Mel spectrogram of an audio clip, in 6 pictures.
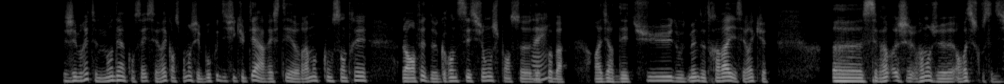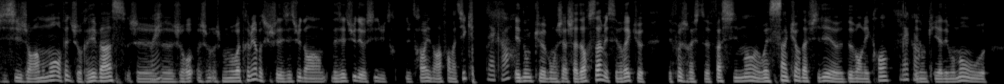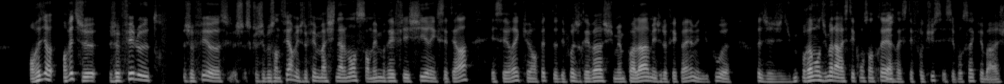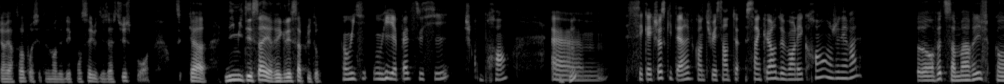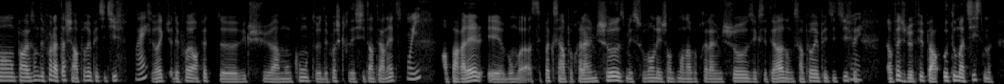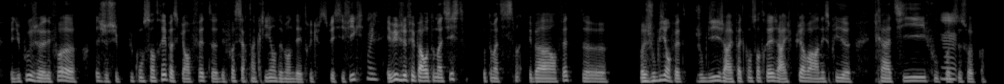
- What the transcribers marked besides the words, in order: tapping; "tout" said as "tss"; laughing while speaking: "oui"; other background noise; "automatisme-" said as "automatiste"
- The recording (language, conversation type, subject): French, advice, Comment puis-je rester concentré pendant de longues sessions, même sans distractions ?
